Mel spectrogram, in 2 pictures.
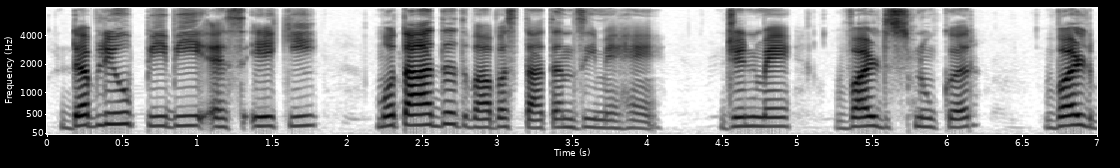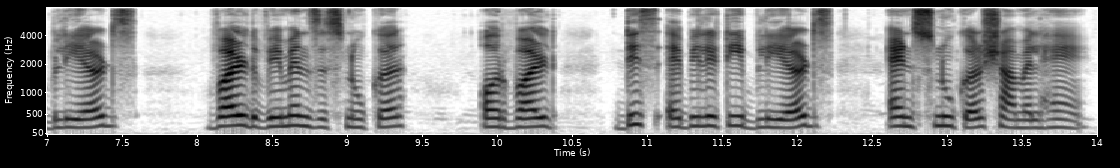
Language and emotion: Urdu, neutral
